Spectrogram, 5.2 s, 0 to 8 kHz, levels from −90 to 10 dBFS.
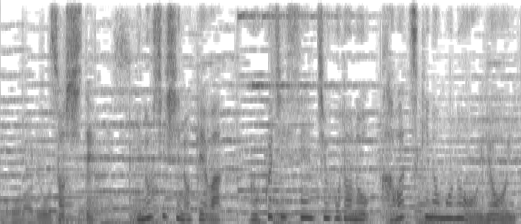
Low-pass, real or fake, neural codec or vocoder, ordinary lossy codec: none; real; none; none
